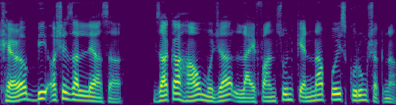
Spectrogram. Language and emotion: Goan Konkani, neutral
